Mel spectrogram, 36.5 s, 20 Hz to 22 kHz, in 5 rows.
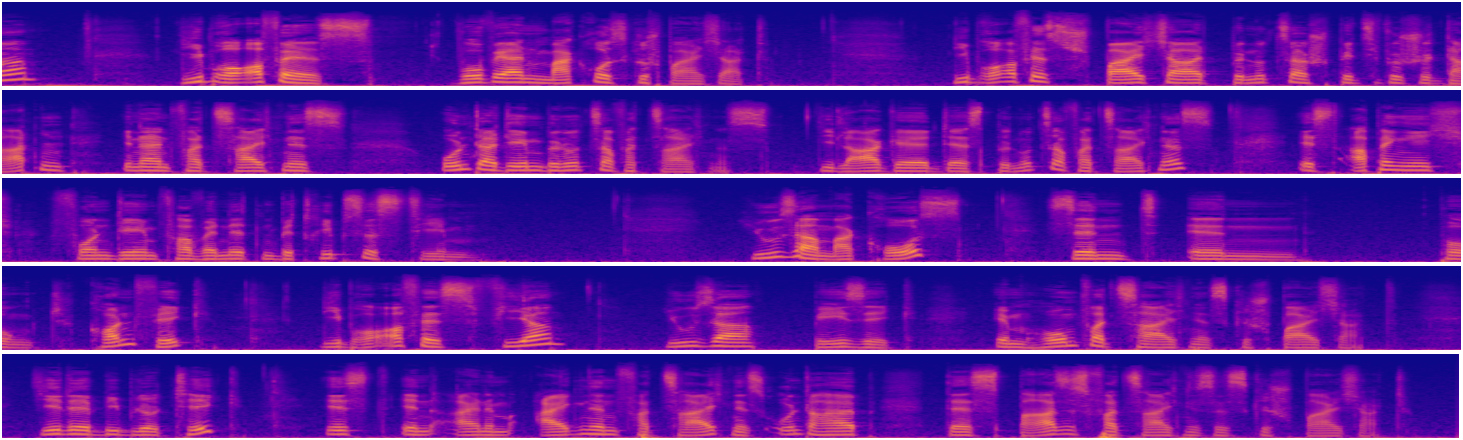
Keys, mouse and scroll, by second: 18.8 click, 21.7 click, 22.1-26.4 drag, 26.7 click.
